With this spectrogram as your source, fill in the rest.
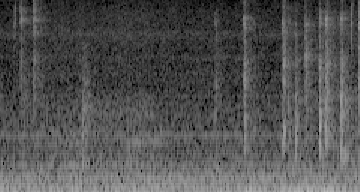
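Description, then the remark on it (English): Quick, uneven computer keyboard clicks tapping away, with a brief pause before a faster flurry of keystrokes near the end; no one speaks. “I'm typing. I can't talk while I'm typing.”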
